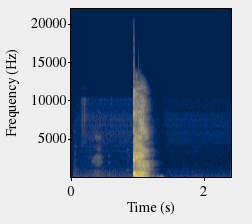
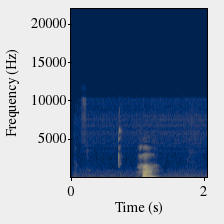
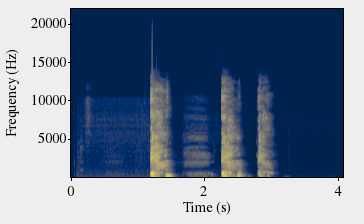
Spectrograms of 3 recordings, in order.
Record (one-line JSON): {"cough_length": "2.4 s", "cough_amplitude": 32698, "cough_signal_mean_std_ratio": 0.22, "exhalation_length": "2.0 s", "exhalation_amplitude": 3696, "exhalation_signal_mean_std_ratio": 0.25, "three_cough_length": "4.1 s", "three_cough_amplitude": 32727, "three_cough_signal_mean_std_ratio": 0.28, "survey_phase": "beta (2021-08-13 to 2022-03-07)", "age": "18-44", "gender": "Female", "wearing_mask": "No", "symptom_cough_any": true, "symptom_new_continuous_cough": true, "symptom_fatigue": true, "symptom_onset": "12 days", "smoker_status": "Never smoked", "respiratory_condition_asthma": true, "respiratory_condition_other": false, "recruitment_source": "REACT", "submission_delay": "1 day", "covid_test_result": "Negative", "covid_test_method": "RT-qPCR", "influenza_a_test_result": "Negative", "influenza_b_test_result": "Negative"}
